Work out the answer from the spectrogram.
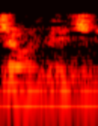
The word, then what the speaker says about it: Jovovich: a bonus that it's m Jovovich and that's how it's pronounced so she because she's like Russian but said either way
